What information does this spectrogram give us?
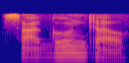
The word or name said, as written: Sagunto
